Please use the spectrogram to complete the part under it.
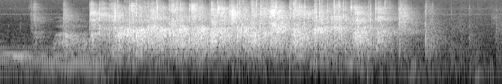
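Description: An audience claps its hands.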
